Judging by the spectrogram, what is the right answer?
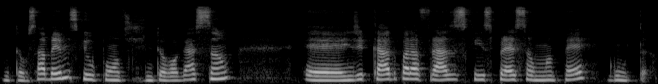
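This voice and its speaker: A woman teacher gives a remote lesson to young pupils, explaining slowly and deliberately and often adding "né" as she goes. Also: medium pitch, mellow. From Brazil. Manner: slow, deliberate explaining with fillers like "né".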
